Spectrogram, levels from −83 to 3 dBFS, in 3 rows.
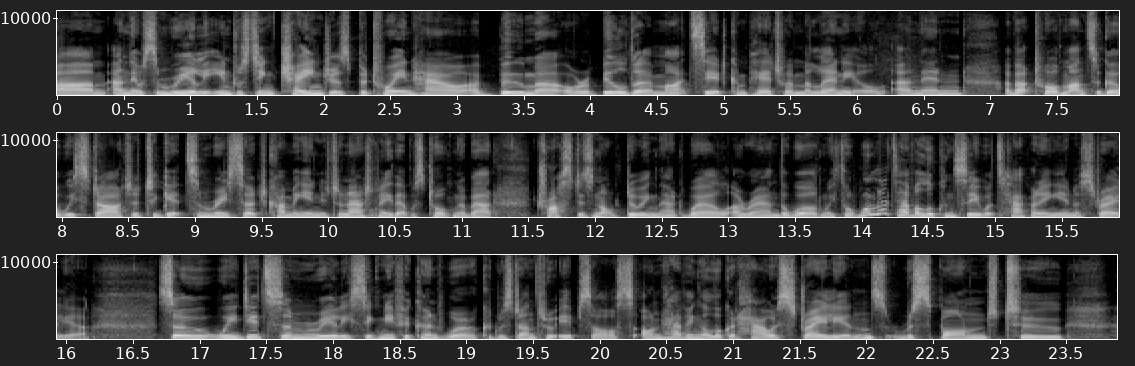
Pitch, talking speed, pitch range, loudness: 190 Hz, 215 wpm, 180-210 Hz, -22 LUFS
